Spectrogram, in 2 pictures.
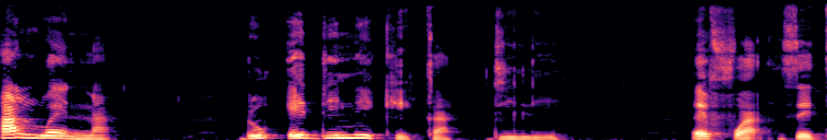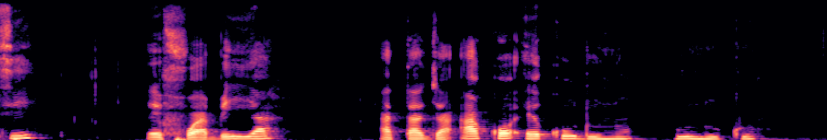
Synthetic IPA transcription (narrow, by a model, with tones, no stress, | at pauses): a˦lʊ˦ɛ˨nã˨ | dʊ˦e˦di˦nɪ˦kʰɪ˨kʰa˨ | di˨li˨ | ɛ˨fʊ˨a˨ze˨tʰi˦ | ɛ˨fʊ˨a˨bɪ˦ja˦ | a˨ta˨d͡ʒa̰˨ʔa˦kɔ˦ɛ˦kʰʊ˦dʊ˨nʊ̃˦ | wu˦nu˨kʰu˦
